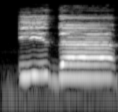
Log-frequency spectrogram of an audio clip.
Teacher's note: za ada di ujung lidah dengan ujung gigi atas.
